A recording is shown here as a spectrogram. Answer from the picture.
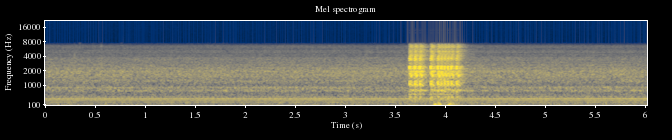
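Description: Steady low room hum with a few fixed tones. A little past halfway there is one brief, bright clatter-like sound lasting about half a second.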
